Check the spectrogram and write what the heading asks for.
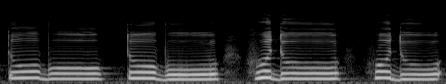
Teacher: ये वाव साकिन है, वाव के ऊपर साकिन है, तो वाव साकिन से पहले अगर पेश आ जाए तो वो वाव मद्दा कहलाता है। तू बू वो 1 अलिफ़ के बराबर खींचना होता है।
